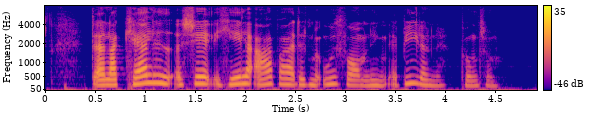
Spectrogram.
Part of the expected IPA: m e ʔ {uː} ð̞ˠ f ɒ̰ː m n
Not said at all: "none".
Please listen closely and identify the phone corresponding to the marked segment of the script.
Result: u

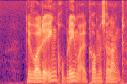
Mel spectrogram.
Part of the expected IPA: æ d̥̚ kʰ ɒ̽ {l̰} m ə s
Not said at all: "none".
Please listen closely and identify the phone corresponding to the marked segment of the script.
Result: none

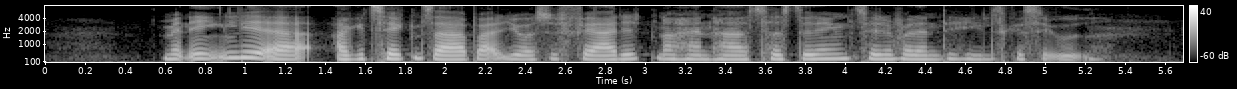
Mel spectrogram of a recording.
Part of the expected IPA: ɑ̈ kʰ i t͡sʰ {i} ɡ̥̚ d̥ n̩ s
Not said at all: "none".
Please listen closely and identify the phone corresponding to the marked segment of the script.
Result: e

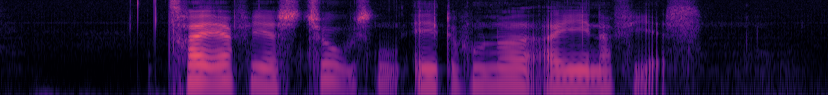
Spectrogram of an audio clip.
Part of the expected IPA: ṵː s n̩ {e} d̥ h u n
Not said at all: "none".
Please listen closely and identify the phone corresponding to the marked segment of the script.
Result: e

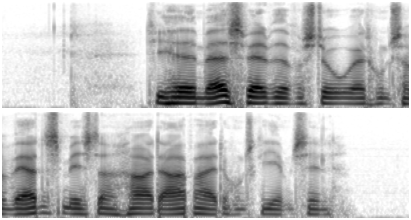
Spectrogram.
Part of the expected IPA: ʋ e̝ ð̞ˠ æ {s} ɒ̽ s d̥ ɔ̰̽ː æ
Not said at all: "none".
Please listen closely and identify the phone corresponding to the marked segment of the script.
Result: f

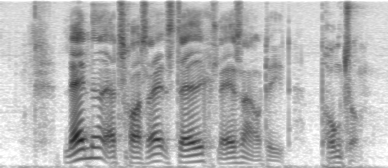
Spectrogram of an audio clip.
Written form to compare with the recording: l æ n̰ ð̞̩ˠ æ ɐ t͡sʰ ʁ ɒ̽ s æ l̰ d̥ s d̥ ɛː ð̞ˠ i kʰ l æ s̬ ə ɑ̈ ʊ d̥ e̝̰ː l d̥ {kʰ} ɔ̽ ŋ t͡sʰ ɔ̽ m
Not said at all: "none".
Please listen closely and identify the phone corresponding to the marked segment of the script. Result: pʰ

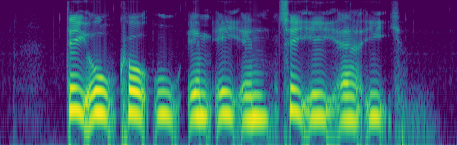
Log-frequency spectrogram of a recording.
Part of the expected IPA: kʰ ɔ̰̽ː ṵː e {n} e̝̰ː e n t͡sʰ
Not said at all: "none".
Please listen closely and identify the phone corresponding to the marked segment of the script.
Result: m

